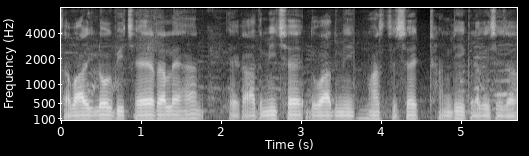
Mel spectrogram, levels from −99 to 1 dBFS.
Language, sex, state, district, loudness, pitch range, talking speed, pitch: Hindi, male, Bihar, Begusarai, -18 LUFS, 90-100 Hz, 180 wpm, 95 Hz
